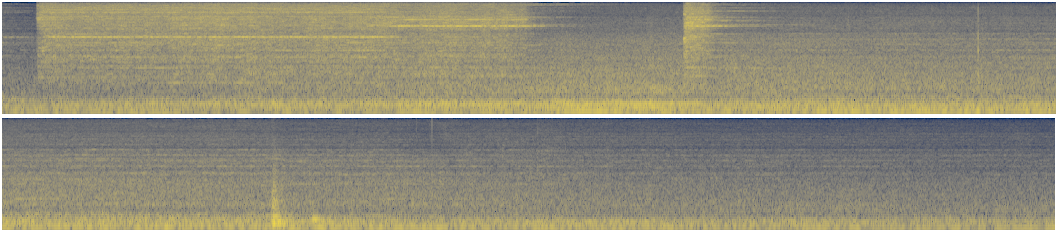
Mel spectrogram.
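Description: A passing train with its wheels squealing against the rails: a loud high squeal and hiss for the first four seconds and another short burst about five seconds in, then a fading rumble with a single knock about ten seconds in.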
